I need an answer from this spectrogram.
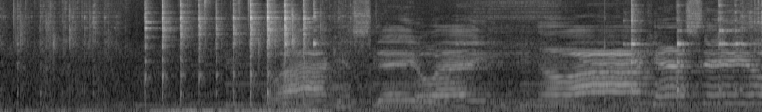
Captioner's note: haha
